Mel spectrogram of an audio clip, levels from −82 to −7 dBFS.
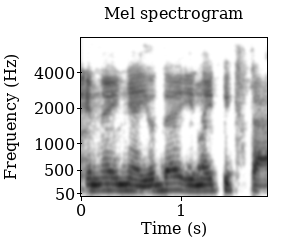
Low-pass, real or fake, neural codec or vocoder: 7.2 kHz; real; none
